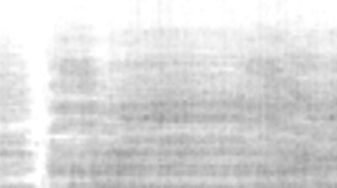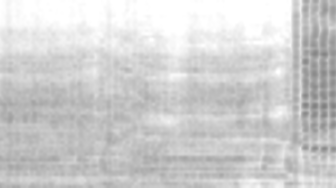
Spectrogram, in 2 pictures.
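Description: A long, deep, rasping animal roar or growl, a stock animal sound effect, starting about half a second in and lasting roughly six seconds. Near the end it gives way to a bleat.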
